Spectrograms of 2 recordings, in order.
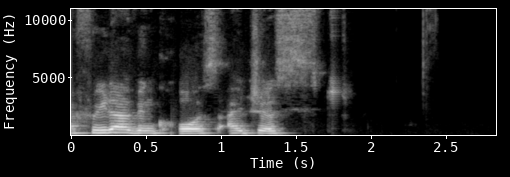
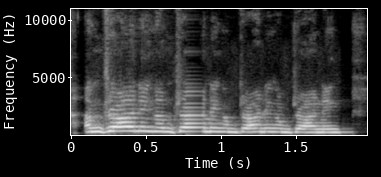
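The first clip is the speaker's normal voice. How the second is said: high, hammed-up drowning panic; flailing in the water, hammed-up panicked cry; mock panic; 6 semitones higher than usual. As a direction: play it as comic fake terror. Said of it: "and this is me".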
